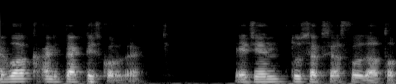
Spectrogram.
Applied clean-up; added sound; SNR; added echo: neural mask model DeepFilterNet 3.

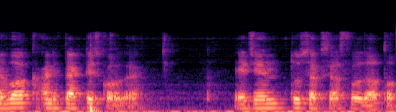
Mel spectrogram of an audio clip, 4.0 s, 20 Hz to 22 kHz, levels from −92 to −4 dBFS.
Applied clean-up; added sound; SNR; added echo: none; Bass drum; 11 dB; reverberation time 0.2 s.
